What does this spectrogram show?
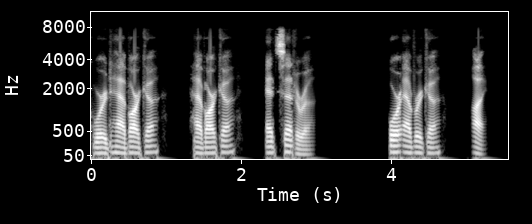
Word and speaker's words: Africa: only an accidental consideration as for the word africa or as the arabs pronounce it afrikia which seems to have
